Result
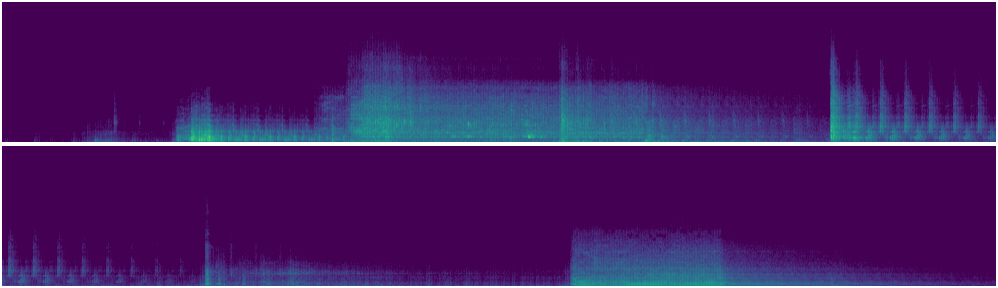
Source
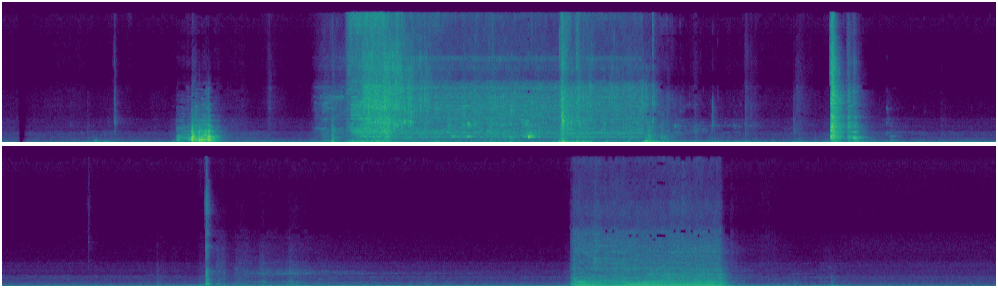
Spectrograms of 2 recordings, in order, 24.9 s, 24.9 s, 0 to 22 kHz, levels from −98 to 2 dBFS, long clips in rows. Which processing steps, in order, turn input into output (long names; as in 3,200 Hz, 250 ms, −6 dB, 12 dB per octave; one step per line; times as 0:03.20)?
downward expander −51 dBFS
ring modulation 25 Hz
band-pass filter 240–3,500 Hz
on a send: delay that swaps between a low-pass and a high-pass 153 ms, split 1,800 Hz, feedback 85%, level −14 dB
on the sum: level −4 dB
